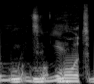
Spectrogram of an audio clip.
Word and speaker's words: Viggo Mortensen: Viggo Mortensen, is that how you pronounce his name? – Yeah, something like that, yeah. – Viggo Mortensen, Mortensen, yeah.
